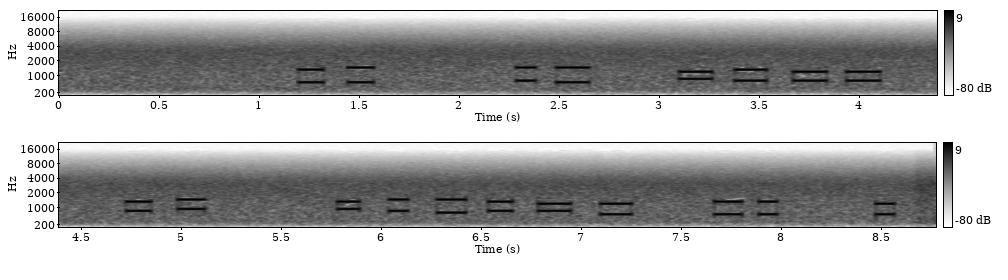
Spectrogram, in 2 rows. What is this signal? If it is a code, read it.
DTMF, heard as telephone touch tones, dialled by hand, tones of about 130 ms, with radio hiss and a squelch burst at the end. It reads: 23 63 7544 8# 096871 22 1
